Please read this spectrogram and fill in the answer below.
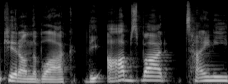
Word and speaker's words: OBSBOT: And yes, it's pronounced Obsbot, not Ozbot.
